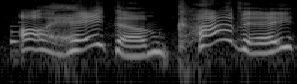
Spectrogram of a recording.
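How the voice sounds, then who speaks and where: A woman voicing a small, excitable childlike fairy companion with a squeaky voice in a video game. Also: takes it slowly, very noisy, exaggerated voice. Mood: startled, flustered. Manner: refers to self in third person, expressive. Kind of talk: animated video game voice acting.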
